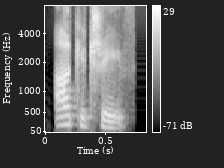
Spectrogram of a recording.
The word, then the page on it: architrave: Indian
